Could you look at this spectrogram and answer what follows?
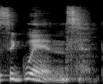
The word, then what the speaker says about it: Seguin: The Seguins. Pronunciation? Yes, I think that's correct. Seguin, like penguin.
